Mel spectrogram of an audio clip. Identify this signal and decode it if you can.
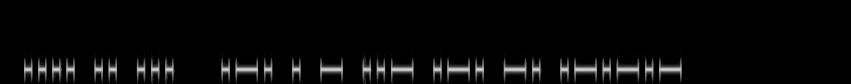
Morse code, heard as a keyed tone, about 17 wpm, 700 Hz. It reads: HIS RETURN.
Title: Sentences from Top 1000 Words - Review Part 1 - 17wpm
